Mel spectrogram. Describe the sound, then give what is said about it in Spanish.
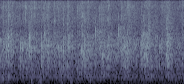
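Steady applause from an audience, a dense patter of many hands clapping at an even, fairly loud level throughout, with no voices standing out. “y son ustedes los que se merecen un fuerte aplauso, así que gracias por estar aquí.”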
